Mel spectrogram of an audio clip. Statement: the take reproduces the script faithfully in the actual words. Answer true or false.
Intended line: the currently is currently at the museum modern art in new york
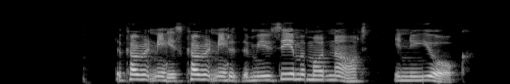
true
